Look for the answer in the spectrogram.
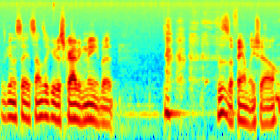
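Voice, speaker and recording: A man's voice: low-pitched, fairly quick. A man from Montana, a guest on a casual podcast, rambling with enthusiasm and swearing casually. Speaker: podcast guest, glass artist. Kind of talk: casual chat.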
